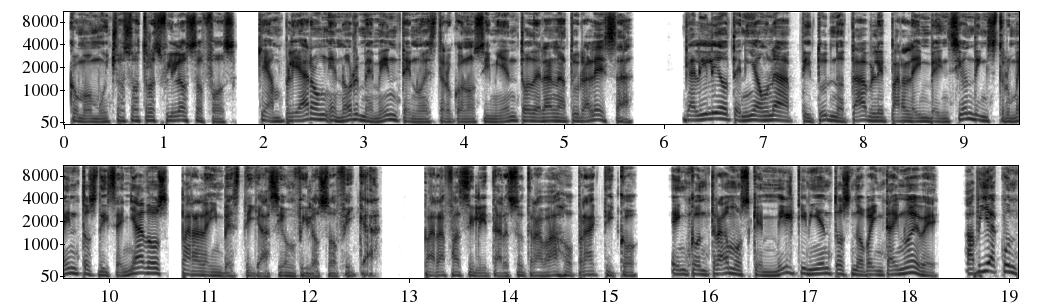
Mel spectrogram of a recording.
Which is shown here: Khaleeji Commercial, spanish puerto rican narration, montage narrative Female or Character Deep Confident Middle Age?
spanish puerto rican narration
